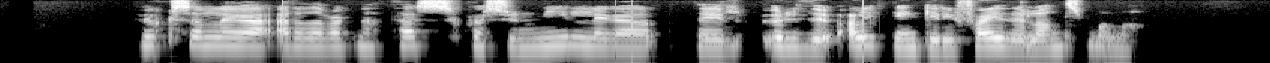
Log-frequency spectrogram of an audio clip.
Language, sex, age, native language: Icelandic, female, 18-19, Icelandic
